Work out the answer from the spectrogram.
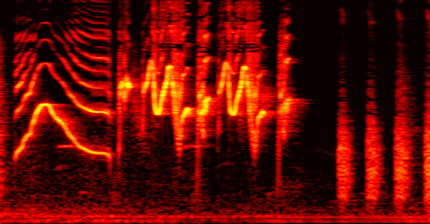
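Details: Javan myna song for provoking quiet mynas: a long slurred whistle, a wavering buzzy warble, then several short harsh rasping notes.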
